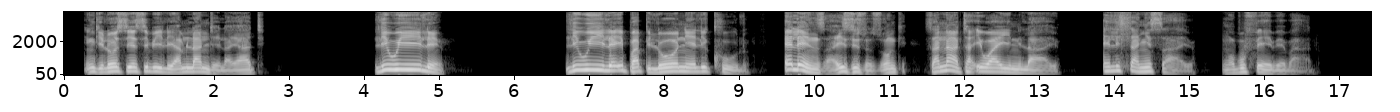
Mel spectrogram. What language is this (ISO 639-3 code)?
nde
